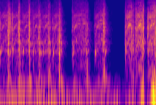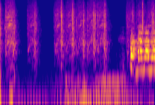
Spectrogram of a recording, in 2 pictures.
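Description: A brushed electric drill whirs in repeated short bursts, fairly loud, starting and stopping with brief pauses between runs and sharp clicking at the start.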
